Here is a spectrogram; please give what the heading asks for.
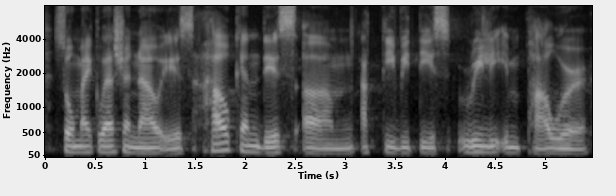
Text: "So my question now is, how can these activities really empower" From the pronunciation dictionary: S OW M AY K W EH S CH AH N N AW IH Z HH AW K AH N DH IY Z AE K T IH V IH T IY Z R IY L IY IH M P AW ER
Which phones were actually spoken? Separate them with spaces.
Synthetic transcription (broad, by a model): S OW M AY K W EH S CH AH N N AW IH S HH AW K AH N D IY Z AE K T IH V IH T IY S R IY L IY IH M P AW ER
